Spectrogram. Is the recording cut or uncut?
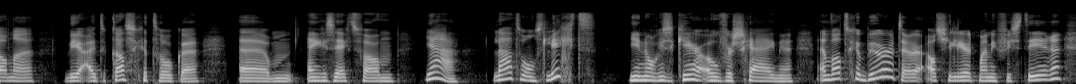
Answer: uncut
